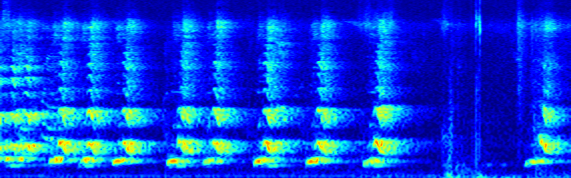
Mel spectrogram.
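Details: Siamangs at Auckland Zoo give a loud booming call series: about a dozen barking, harmonic notes pulsed in quick, slightly uneven rhythm, a short break with a faint knock, then the calling resumes.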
